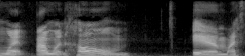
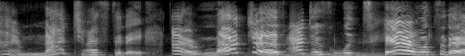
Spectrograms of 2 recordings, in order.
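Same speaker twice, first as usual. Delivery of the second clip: mother protesting; 7 semitones higher, 4 dB louder than usual. Retold or imitated. Mother refusing to come inside.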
